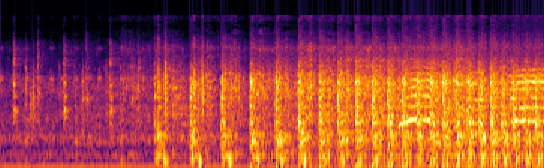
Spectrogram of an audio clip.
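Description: A small engine sputters and starts up.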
